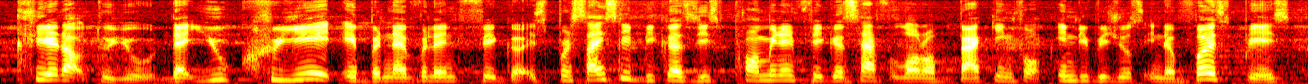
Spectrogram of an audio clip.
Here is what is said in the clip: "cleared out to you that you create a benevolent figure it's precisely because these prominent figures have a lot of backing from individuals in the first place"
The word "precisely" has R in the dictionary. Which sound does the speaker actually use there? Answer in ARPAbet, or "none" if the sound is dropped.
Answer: R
